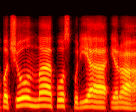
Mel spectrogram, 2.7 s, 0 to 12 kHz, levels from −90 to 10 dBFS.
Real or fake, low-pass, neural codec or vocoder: fake; 7.2 kHz; codec, 16 kHz, 0.2 kbps, FocalCodec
